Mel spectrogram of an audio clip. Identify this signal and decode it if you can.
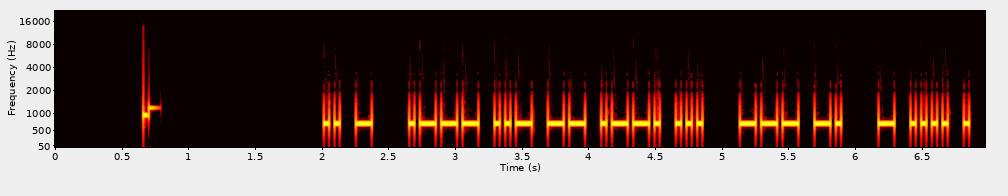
Morse code, heard as a keyed tone, about 30 wpm, 700 Hz. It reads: IT JUMPS ON THE
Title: Additional Easy Phrases 30wpm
